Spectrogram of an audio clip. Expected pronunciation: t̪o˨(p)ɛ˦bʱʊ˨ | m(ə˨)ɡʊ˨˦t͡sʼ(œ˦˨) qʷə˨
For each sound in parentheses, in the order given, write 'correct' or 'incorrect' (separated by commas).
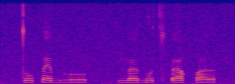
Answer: correct, incorrect, correct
